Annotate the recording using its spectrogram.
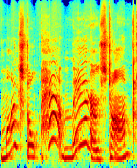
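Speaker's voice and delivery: tiny, high-pitched, squeaky little mouse voice. Reading a story, the narrator voices the mouse answering the gnome: squeaky Brisbane mouse voice. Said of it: "He recognized that it was [name] the mouse, ... [name] heard a squeaky voice right outside of the coop door".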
